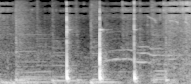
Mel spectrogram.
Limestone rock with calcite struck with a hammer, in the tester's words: It sounds hollow, can you hear that?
